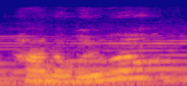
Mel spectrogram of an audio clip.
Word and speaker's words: Honolulu: Okay, so it's illegal to annoy birds while visiting any public park in Honolulu.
